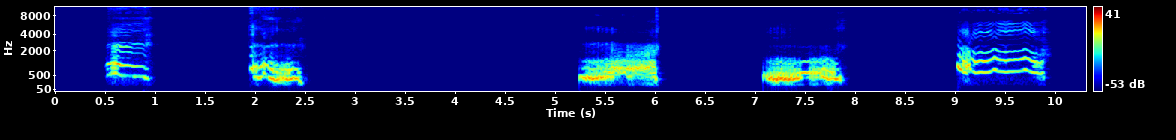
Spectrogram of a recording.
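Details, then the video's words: Fox voicing a mix of calls roughly every one and a half seconds: clear whining cries alternating with harsh, hoarse screaming barks, the last one a strong wavering tonal wail. "Mesmerizing 15-Minute Fox Soundscapes"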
